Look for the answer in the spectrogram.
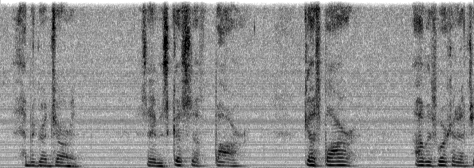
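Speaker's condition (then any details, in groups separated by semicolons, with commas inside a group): Parkinson's disease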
